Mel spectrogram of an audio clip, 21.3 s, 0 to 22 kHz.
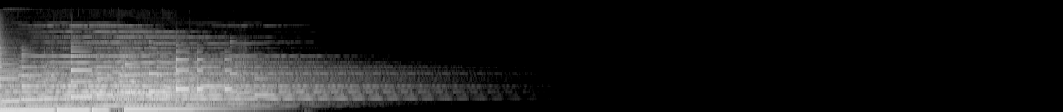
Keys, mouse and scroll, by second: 3.1 click, 6.8 click, 8.9 click, 11.3 click, 17.7 click, 18.9 click.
